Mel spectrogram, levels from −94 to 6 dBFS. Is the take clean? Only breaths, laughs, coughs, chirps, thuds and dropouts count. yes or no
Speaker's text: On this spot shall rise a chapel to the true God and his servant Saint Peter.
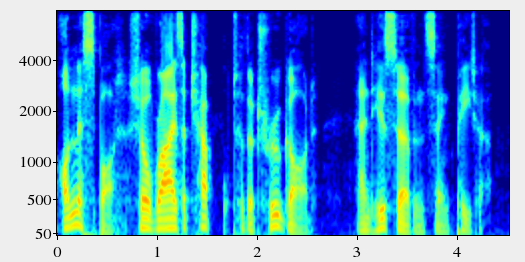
no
